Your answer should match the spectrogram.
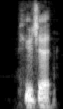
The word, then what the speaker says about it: Puget: She's a millennial, but she works for a public radio station, Puget Sound. Did I say that right? – Puget.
